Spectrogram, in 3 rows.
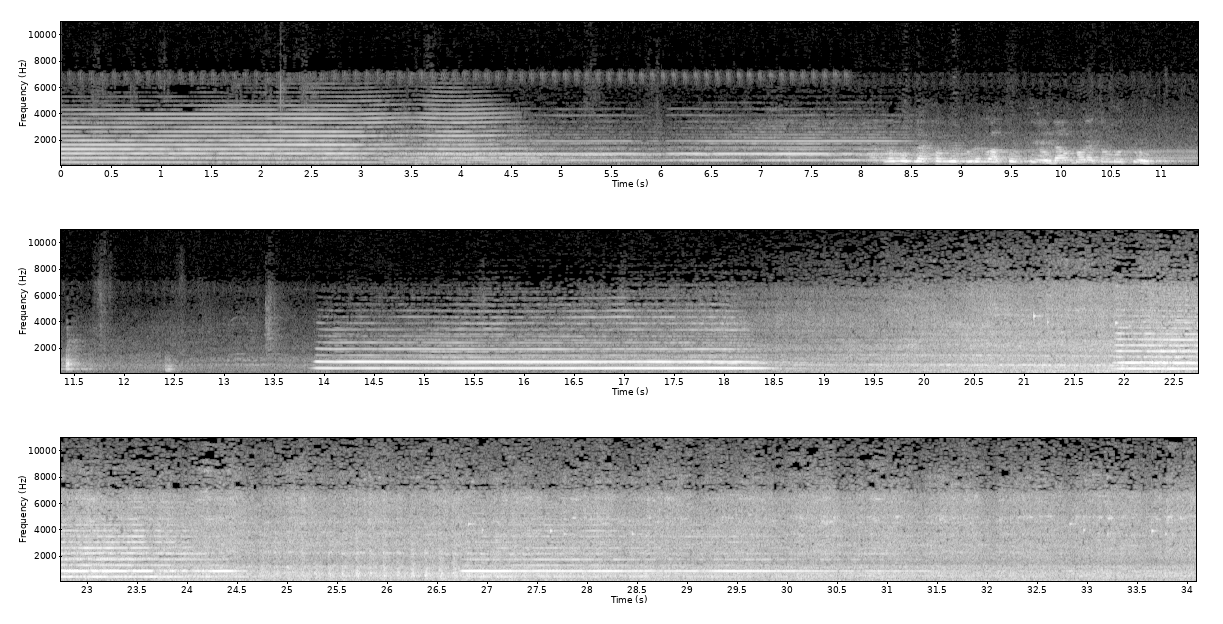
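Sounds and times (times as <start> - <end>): locomotive horn blasts: 0.0 - 9.0, 13.8 - 21.2, 21.8 - 24.7, 26.7 - 31.6
train wheels clattering on rails: 19.7 - 34.0.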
